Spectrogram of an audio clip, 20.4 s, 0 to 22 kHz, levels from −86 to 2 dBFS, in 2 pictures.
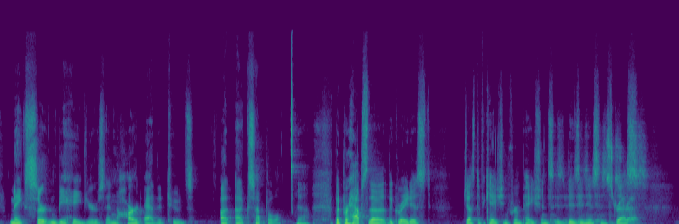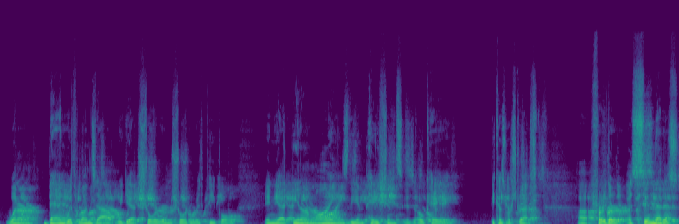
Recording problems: echo of what is said; strong; from 8 s on; 130 ms later, 9 dB below the speech

